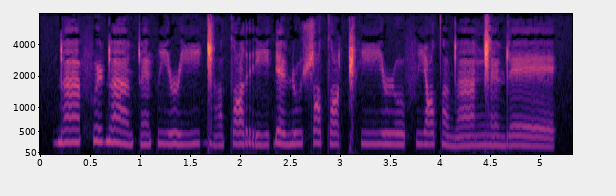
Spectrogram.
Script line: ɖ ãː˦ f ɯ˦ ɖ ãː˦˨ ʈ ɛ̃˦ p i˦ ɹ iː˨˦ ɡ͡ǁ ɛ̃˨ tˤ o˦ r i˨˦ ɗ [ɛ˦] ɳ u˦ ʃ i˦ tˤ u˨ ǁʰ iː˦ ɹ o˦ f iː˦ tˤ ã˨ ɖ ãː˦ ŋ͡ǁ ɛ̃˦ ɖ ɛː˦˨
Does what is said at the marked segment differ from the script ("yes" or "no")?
no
